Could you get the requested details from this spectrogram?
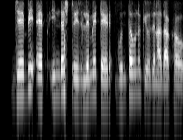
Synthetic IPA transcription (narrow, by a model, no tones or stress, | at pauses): d͡ʒeːbiʔeːpɪ̃ɳɖəsʈɾiːd͡ʒlɪmiʈeɖɡʊnt̪əʋnʊkjoːd͡ʒnad̪aːkʰəw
